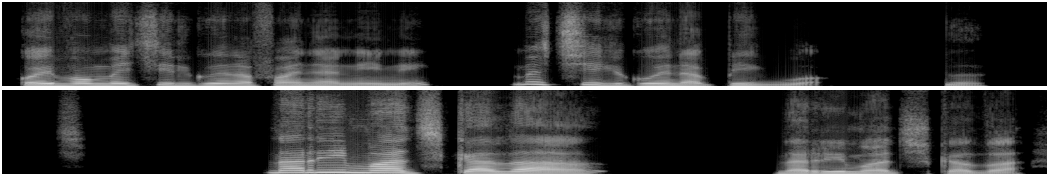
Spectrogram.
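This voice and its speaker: A man's voice: sits high, sing-song, quick pace, clear, resonant tone, dry recording, studio quality. A man with a Kenyan accent hosting a casual, dramatic storytelling show, speaking conversationally and emphatically and repeating phrases for effect. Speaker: storytelling host.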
